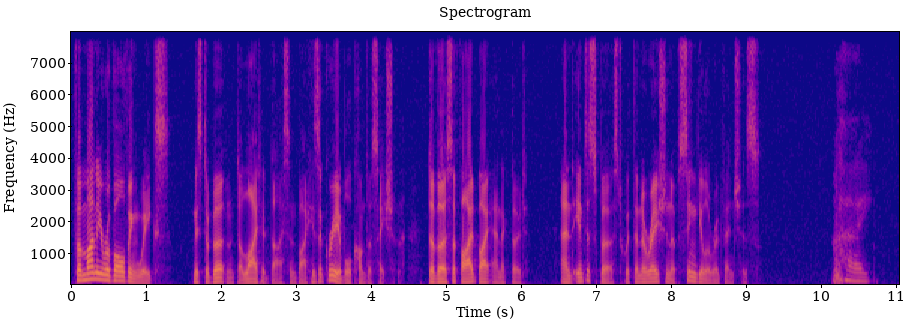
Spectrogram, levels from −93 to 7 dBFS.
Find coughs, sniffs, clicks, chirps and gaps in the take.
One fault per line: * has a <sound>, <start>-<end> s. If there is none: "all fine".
* has a cough, 10.1-10.8 s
